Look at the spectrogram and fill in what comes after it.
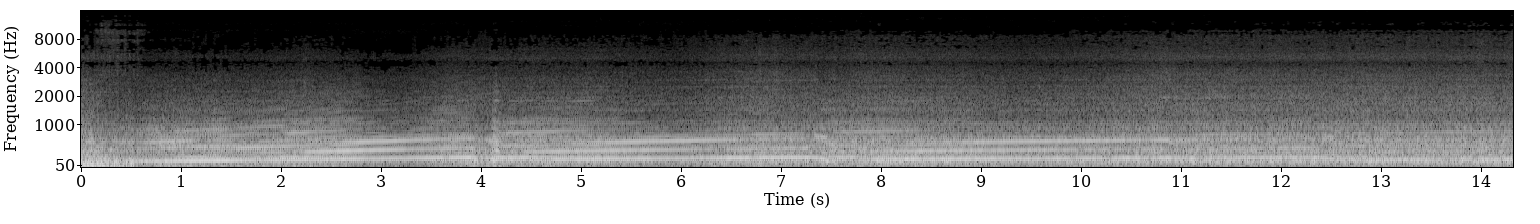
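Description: Ferrari F430's V8 engine, heard from inside the cabin, accelerating hard down the track, its pitch climbing and then dipping briefly at three upshifts, about four, seven and a half and twelve and a half seconds in.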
